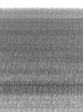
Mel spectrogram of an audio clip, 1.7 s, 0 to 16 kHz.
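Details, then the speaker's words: 2006 Nissan X-Trail idling right after crank position sensor replacement with a non-OEM part: smooth, even hum with a steady low drone, no misses, knocks or hunting. Starts first try and runs like a charm, repair successful. "The motor is purring, starts the first try, and that's how it's done."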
